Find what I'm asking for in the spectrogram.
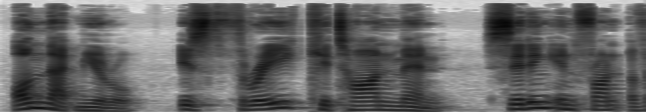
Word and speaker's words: Khitan: Liao spelt L-I-A-O. The Liao dynasty was ruled by an ethnic group called the Khitan, spelt K-H-I-T-A-N, and is pronounced Qi Dan in Chinese.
